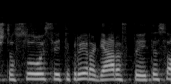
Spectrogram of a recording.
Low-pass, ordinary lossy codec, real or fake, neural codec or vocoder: 7.2 kHz; Opus, 16 kbps; fake; codec, 16 kHz, 8 kbps, FunCodec, trained on LibriTTS, 25 frames a second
